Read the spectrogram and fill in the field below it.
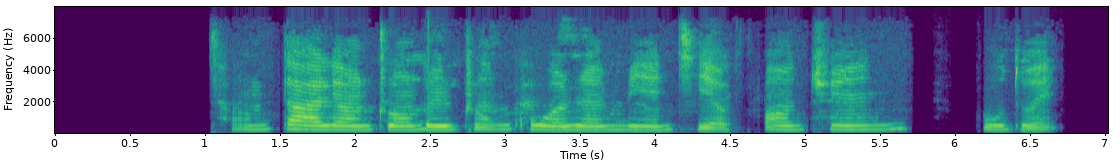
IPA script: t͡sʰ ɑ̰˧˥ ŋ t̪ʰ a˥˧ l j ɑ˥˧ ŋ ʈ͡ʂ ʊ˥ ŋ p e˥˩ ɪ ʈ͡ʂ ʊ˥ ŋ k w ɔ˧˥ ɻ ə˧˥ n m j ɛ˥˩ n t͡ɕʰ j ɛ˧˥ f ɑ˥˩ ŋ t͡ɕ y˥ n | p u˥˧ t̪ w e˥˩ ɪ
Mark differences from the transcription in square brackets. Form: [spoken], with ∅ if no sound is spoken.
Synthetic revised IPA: t͡sʰ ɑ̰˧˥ ŋ [t̪] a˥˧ l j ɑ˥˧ ŋ ʈ͡ʂ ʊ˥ ŋ p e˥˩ ɪ ʈ͡ʂ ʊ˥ ŋ k w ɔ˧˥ ɻ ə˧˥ n m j [ɛ˧˥] n [t͡ɕ] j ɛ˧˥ f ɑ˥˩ ŋ t͡ɕ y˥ n | p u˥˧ t̪ w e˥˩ ɪ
